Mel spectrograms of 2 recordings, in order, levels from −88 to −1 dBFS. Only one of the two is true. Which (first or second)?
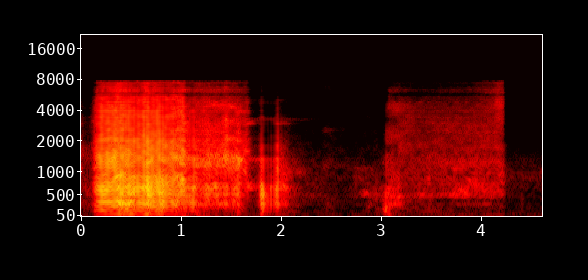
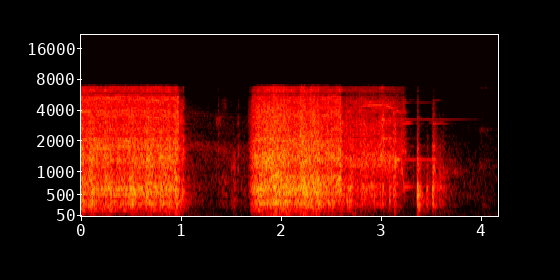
second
